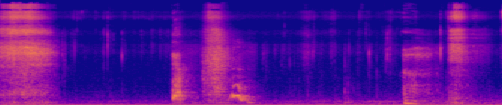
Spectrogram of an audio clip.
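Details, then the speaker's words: Three sharp sneezes in a row, each a quick breath in then a forceful burst out, from an adult with grass pollen allergy, unmedicated for several days and sneezing endlessly at spring season's end; allergic sneezing. "Oh, I gotta. I just gotta sneeze."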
